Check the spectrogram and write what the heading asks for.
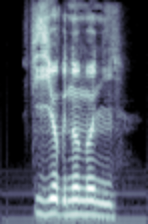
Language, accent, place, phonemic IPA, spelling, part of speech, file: French, France, Lyon, /fi.zjɔɡ.nɔ.mɔ.ni/, physiognomonie, noun, LL-Q150 (fra)-physiognomonie.wav
- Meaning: physiognomy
